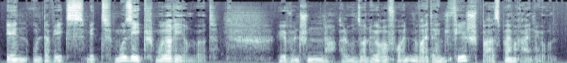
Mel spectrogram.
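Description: A man's voice: lowish voice, no room sound. A man presenting a radio program from a studio, reading announcements and listener mail. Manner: lively, reads listener mail aloud.

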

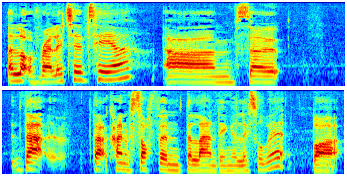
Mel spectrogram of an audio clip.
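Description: British woman, thirties, singer guest, soft-spoken, slightly low voice. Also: unhurried. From London, UK. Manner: soft-spoken, laughs easily. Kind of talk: casual radio interview chat.

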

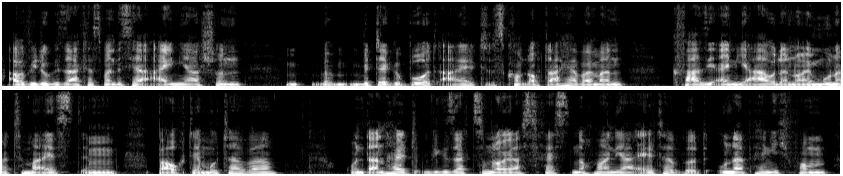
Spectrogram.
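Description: A man's voice: medium pitch, steady tone, brisk, dry recording. A man in his thirties from Germany, hosting a casual podcast and explaining things at length with small restarts. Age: 30s. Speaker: podcast host.

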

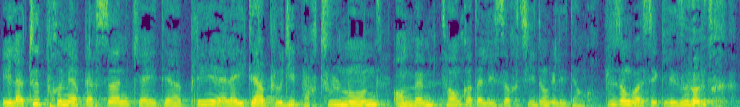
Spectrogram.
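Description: A woman speaks candidly in an interview about her own experience. Her tone is warm and dark at a middle pitch, and her talk stays plain and personal. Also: fast talker, slight background noise. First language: not Korean. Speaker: interpreting student. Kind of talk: interview answers.

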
